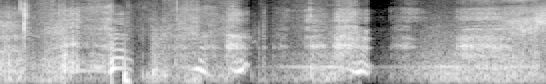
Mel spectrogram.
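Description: A woman sobbing: breathy, broken crying sounds with short whimpering catches in the voice.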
